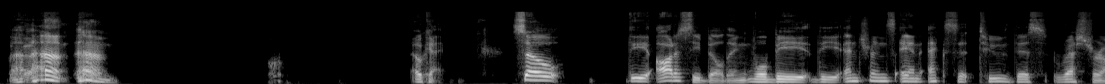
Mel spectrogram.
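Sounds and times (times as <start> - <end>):
throat clearing thick with phlegm: 0.0 - 1.2
speech: 0.1 - 1.2, 4.1 - 4.5, 5.2 - 5.7, 6.3 - 11.0.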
